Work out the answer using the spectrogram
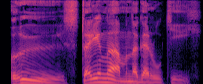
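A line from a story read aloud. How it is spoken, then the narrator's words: Low bass drawl. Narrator (Russian): низким басом протянул тот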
